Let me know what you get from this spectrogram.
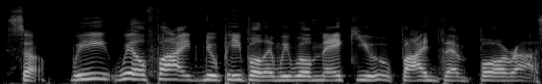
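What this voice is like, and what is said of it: Playful mock-evil voice. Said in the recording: “evil voice filled with love ... That was a loving evil voice.”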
